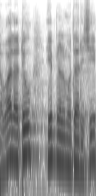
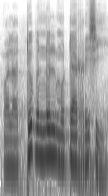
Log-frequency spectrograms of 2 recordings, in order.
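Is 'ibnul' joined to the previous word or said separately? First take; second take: separate; joined. First: 'Ibnul' is said on its own, starting with 'i'. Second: The words run together, with no vowel before 'bnul'. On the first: "ibn itu sering dibaca sendiri juga tidak masalah" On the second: "itu kalau disambung"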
